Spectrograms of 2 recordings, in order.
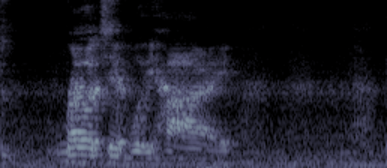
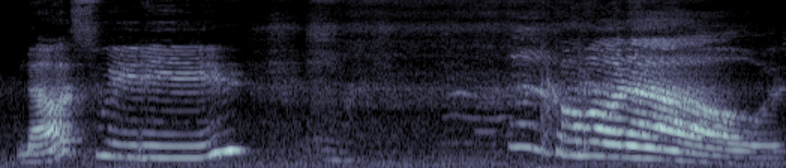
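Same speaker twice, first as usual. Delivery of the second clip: big resounding voice, slow and loud; heavy booming voice; 6 semitones higher, 7 dB louder, much slower than usual. Acted. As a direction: boom it out across the field, slow. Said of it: "you all do hear this heavy, booming voice".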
